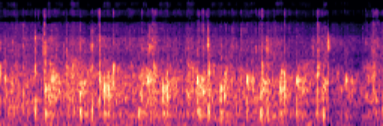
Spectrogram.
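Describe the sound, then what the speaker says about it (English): A theater audience aboard the cruise ship Odyssey of the Seas gives the technicians a short, lively round of clapping, dense and even throughout the two seconds. "How about a round of applause for them?"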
